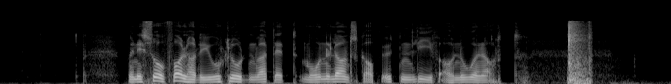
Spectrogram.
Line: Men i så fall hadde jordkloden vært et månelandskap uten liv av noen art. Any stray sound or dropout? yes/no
yes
